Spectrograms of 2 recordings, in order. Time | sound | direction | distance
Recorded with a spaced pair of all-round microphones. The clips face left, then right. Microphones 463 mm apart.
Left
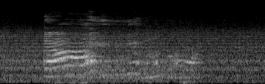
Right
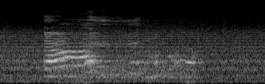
0.4 | laughter | 75° left (ahead or behind) | 3 m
